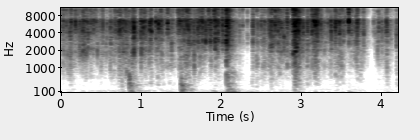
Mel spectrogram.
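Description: Plastic wrapper of a soap bar crinkling and crackling irregularly as it is handled and torn open by hand.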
